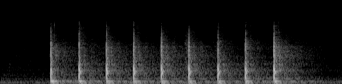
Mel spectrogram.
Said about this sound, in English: And a knock comes to the door.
